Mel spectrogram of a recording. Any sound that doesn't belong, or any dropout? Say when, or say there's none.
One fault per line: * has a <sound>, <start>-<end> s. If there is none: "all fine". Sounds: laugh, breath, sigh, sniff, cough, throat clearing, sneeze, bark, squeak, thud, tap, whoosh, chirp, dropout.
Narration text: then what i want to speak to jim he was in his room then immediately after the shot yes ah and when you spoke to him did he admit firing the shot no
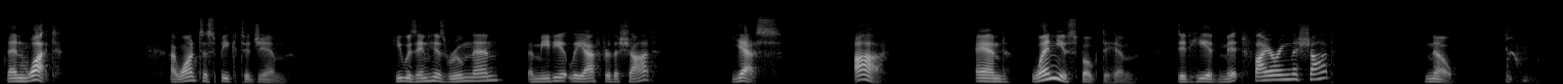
* has a cough, 15.0-15.5 s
